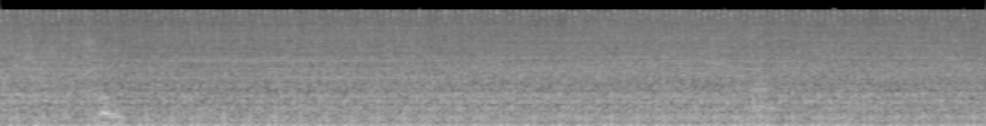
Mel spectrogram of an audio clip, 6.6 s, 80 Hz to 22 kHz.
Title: Subaru Legacy B4 RSK EJ208, стук мотора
